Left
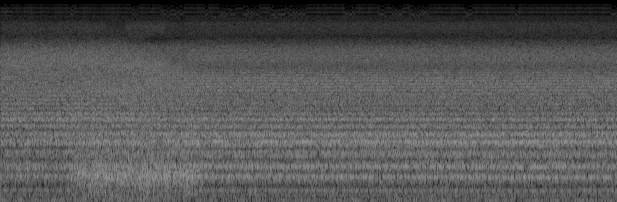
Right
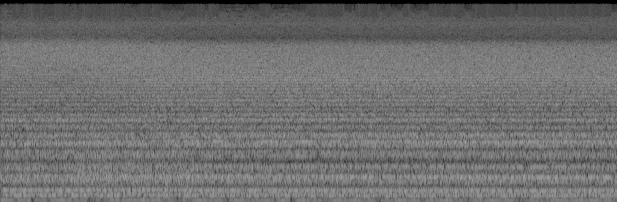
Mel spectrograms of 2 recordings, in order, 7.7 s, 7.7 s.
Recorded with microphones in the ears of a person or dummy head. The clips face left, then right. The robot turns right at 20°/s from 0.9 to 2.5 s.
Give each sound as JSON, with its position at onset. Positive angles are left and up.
{"t": 0.0, "sound": "a drone", "azimuth_deg": -105}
